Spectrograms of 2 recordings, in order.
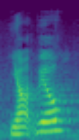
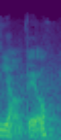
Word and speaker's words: Yountville: her say it babe she said Yountville how do you say it you feel yeah so I thought it was yawn feel so yeah we're gonna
